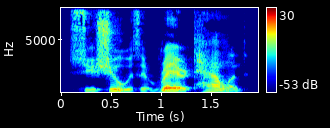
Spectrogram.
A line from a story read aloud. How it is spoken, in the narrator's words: Sun Qian said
